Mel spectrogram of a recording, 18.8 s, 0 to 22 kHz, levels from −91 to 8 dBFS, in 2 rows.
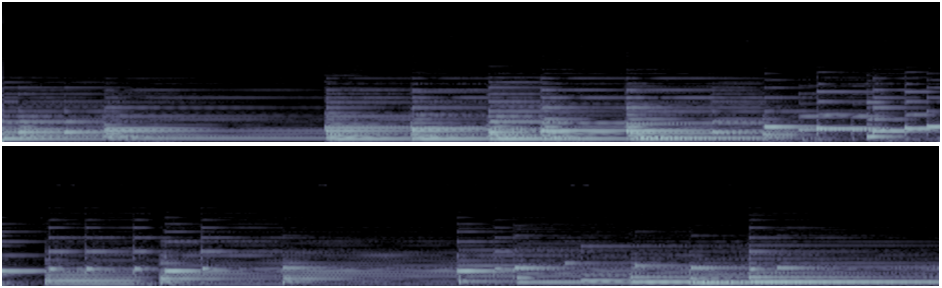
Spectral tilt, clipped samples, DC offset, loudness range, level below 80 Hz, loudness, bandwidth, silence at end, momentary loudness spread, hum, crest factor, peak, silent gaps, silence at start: -12.5 dB/octave; under 0.1%; under 0.1%; 7 LU; -60 dBFS; -32 LUFS; 2.6 kHz; 0 s; 16 LU; none; 16 dB; -16 dBFS; none; 0 s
